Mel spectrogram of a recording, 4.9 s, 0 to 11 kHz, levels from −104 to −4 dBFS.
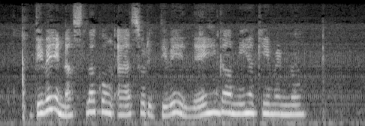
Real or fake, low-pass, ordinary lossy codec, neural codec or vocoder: real; 9.9 kHz; AAC, 64 kbps; none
